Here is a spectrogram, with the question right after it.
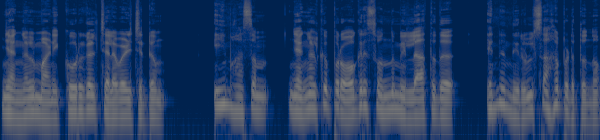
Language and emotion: Malayalam, sad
